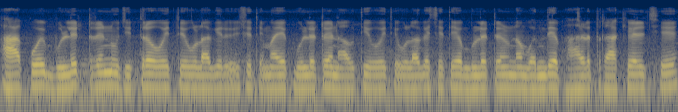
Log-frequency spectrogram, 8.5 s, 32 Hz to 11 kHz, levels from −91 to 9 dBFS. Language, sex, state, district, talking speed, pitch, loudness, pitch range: Gujarati, male, Gujarat, Gandhinagar, 205 wpm, 115 Hz, -20 LUFS, 110-115 Hz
